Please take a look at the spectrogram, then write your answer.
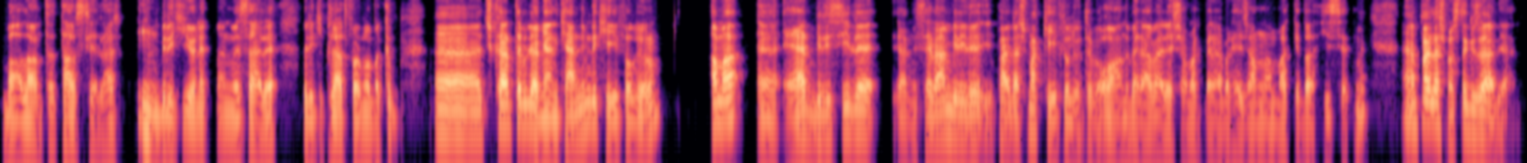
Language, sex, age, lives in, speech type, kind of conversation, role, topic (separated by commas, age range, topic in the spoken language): Turkish, male, 35-39, Spain, conversation, podcast, guest, Hangi film türleri seni daha çok cezbediyor ve neden?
